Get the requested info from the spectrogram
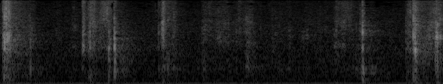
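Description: Tarot deck handled and shuffled by hand: a few short, sharp card snaps at irregular intervals.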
